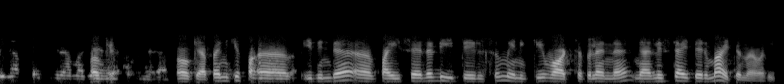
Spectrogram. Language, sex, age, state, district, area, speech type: Malayalam, male, 18-30, Kerala, Thrissur, urban, conversation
